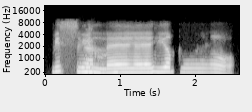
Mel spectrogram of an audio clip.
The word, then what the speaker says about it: بسم الله الرحمن الرحيم: Bismillahirrahmanirrahim. Nah, Ya. getarnya sedikit kan, tebalkan karena berharokat fathah dan tekan karena bertasydid. Hirro.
